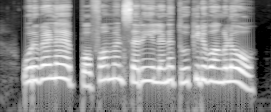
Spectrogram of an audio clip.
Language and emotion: Tamil, fearful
